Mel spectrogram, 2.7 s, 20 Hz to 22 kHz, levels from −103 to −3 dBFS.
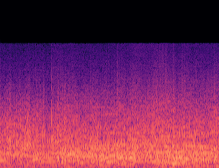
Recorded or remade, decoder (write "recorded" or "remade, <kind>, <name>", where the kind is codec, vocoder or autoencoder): remade, codec, SNAC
